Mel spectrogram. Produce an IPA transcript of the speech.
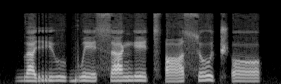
d̪ a˨ rʲ uː˨ ɡ w e˨ s a˦˥ ŋ e˦˥ t͡sʼ ɑ˨˩˦ s o˧˥˧ t͡ʃʼ ɔ˨

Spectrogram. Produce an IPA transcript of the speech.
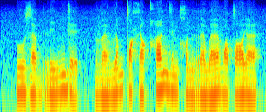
u z æ b r i n ŋ ɡ e | v æ v ɨ n tˤ ɨ x æ qʰ i n d e n χ ɵ n r æ w æ v i tˤ ɵ j æ

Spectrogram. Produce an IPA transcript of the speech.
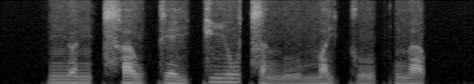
n̪ ɵ˨˧ n t͡sʰ ɐ˨˧ w k e˨˥ j k iː˥ w t͡s ɐ˨˩ ŋ uː˨˧ m ɐ˨ j k uː˨˥ k̚ n̪ ɐ˧ p̚

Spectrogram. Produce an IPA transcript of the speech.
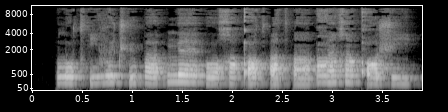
l o˨ t͡sʼ i˨ v ɘ˦ t͡ʃʼ ɨ˦ p ɐ˦ | ŋ ɛ˦ | o˨ χ ɐ˨ qʼ o˨ t͡sʼ a˨ t͡sʼ ã˨ | ʕ ɛ̃˦ χ ɛ̃˦ qʼ ɔ˨ ʃ i˨

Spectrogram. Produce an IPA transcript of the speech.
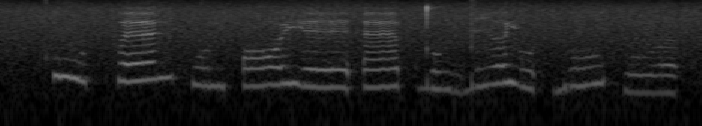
kʰ uː˥˨ t̚ f ɛː˧˥ ŋ f u˩ n ʔ ɔː˧˥ j eː˧ ʔ ɛː˧˥ p̚ d u˧˩ ŋ d i˧˥ ə̯ j u˧˩ t̚ b uː˧˥ f u˩ ə̯

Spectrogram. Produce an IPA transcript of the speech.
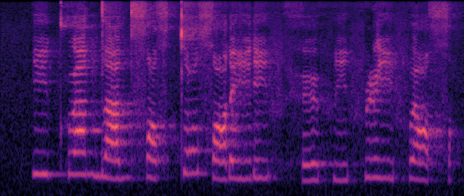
i˦˨ kʷʰ a˦˥ n d a˧˩˧ d s ə˧˩˧ sˤ t ø˦˥ sˤ ə˩˧ ɾ i˧˩˧ ɾ i˩˧ f h ø˩˧ f i˩˧ f ɭ i˦˨ f ə˦˨ sˤ

